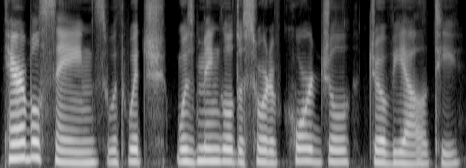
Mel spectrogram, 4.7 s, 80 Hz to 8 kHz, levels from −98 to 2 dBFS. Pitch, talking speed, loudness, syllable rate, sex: 200 Hz, 140 wpm, -20 LUFS, 4.2 syllables/s, female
